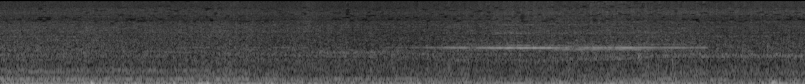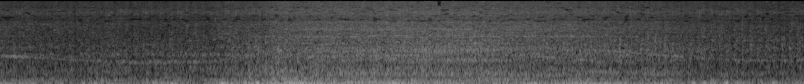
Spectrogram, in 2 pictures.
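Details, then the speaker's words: Mark One car after a day of repair jobs, at idle: a steady, even, low idle hum with no knocks or misses. The engine is very responsive and very quiet now, a normal idle. "um it's very responsive now which is good um very very quiet"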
